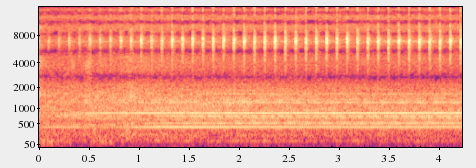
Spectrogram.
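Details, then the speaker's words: 2003 Dodge Ram 2500, 5.9 24-valve Cummins, NV5600, about 65°F, long cold-start problem (owner suspects injectors): steady fast tick about four per second over faint hiss after cranking stops; owner unsure if grid heater or something else. "you can still hear that tick in there I'm not sure if that's the grid heater or what's going on"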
